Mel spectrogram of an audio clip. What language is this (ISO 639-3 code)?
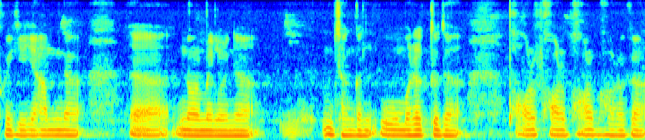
mni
